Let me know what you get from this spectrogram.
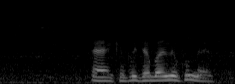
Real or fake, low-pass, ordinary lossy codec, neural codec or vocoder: real; 7.2 kHz; none; none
